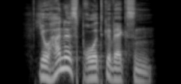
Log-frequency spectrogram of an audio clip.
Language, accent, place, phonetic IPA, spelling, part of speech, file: German, Germany, Berlin, [joˈhanɪsbʁoːtɡəˌvɛksn̩], Johannisbrotgewächsen, noun, De-Johannisbrotgewächsen.ogg
- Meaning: dative plural of Johannisbrotgewächs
